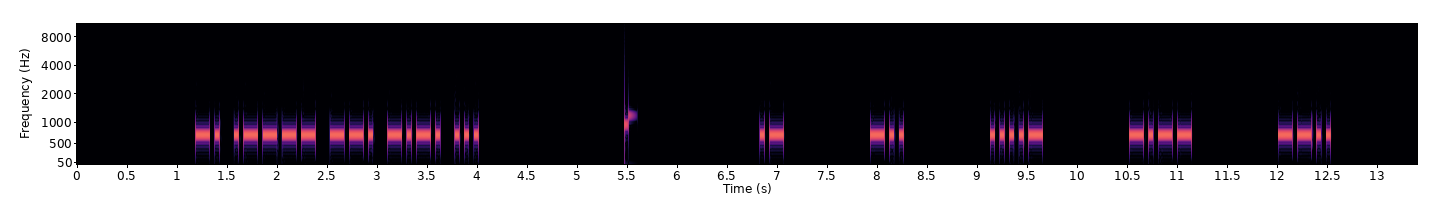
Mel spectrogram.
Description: Morse code, heard as a keyed tone, about 25 wpm, spaced as for 13 wpm, 700 Hz. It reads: N1GCS AD4YZ
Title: USA Call Signs - 5 Characters - 6x Character Spacing - 25wpm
